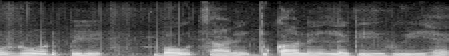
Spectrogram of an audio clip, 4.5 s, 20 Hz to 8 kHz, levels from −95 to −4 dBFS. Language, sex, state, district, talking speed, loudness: Hindi, female, Himachal Pradesh, Shimla, 105 wpm, -17 LUFS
